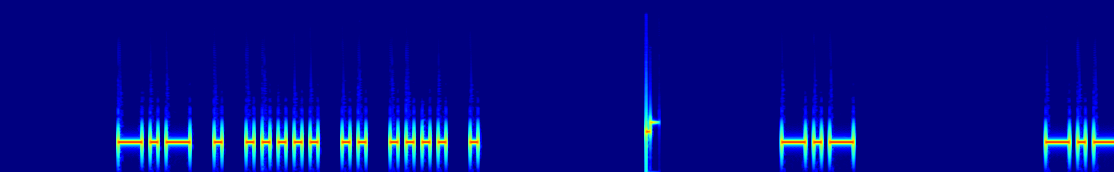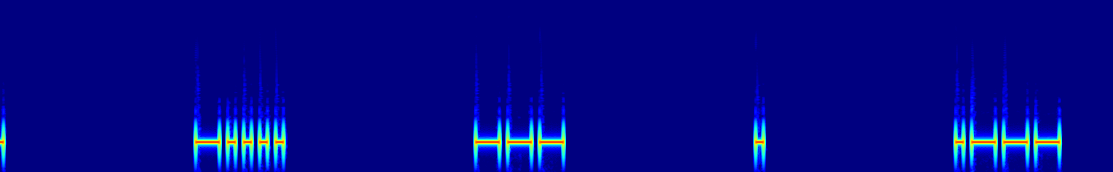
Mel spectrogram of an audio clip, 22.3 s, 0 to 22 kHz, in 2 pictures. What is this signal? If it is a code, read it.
Morse code, heard as a keyed tone, about 15 wpm, spaced as for 6 wpm, 700 Hz. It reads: KE5IHE KK6OEJ
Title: USA Call Signs - 6 Characters - 8x Character Spacing - 15wpm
